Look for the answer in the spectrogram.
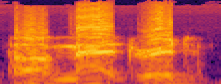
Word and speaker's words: Madrid: I think I told you before, where I went to college in northern New York, we had several towns that were spelled the same as European towns, but pronounced differently. Madrid instead of Madrid was one of them.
